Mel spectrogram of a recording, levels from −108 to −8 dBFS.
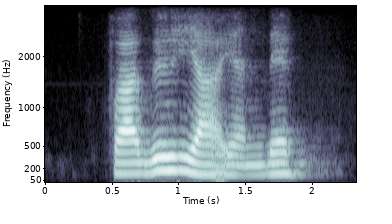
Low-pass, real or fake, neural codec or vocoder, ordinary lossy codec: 3.6 kHz; fake; codec, 16 kHz, 0.5 kbps, X-Codec, HuBERT features, trained on LibriSpeech; Opus, 24 kbps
